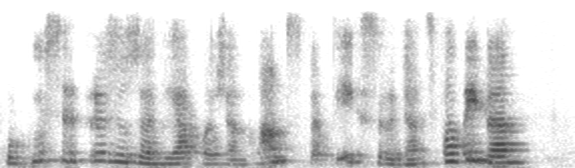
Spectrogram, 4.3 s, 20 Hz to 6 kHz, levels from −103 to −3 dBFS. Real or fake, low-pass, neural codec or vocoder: fake; 5.4 kHz; codec, 44.1 kHz, 2.6 kbps, DAC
